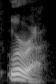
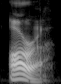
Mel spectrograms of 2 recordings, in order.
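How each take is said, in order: First: The name begins with an 'oo' sound. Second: The name begins with an 'aw' sound. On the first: The speaker calls it wrong. "I said it wrong repeatedly" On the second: The speaker calls it right. "It's Aura, like A U R A"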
